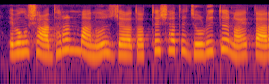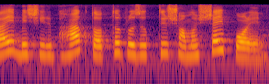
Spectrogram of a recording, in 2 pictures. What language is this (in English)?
Bangla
